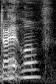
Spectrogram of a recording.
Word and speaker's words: Dyatlov: tell you it's the diato of pass did i say right hold on let me get to my pronunciation diet love diet love diet love diet love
